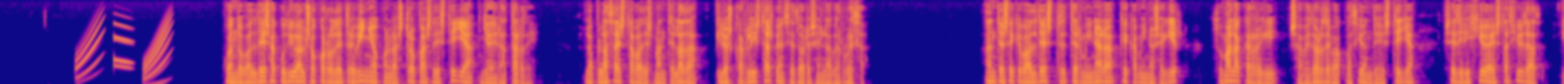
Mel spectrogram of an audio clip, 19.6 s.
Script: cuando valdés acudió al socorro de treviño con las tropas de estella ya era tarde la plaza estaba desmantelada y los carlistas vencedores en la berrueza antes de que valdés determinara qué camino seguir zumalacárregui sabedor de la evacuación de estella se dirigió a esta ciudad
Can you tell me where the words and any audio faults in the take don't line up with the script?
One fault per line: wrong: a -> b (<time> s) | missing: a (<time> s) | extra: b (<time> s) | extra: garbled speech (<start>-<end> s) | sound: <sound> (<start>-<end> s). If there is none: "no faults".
sound: chirp (0.9-2.2 s)
missing: la (16.6 s)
